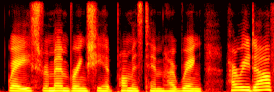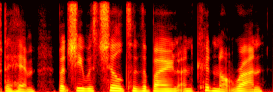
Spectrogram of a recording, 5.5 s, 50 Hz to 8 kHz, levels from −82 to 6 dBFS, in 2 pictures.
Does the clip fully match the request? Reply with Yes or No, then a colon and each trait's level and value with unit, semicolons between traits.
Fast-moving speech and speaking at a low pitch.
No: fast, 240 wpm; high, 190 Hz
